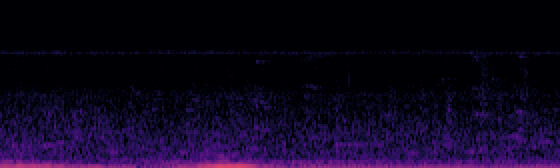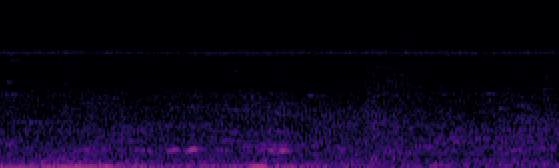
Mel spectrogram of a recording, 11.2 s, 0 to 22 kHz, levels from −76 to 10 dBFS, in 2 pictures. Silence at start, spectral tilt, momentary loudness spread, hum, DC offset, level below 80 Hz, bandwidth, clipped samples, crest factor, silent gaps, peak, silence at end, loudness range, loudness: 0 s; -5.5 dB/octave; 13 LU; none; under 0.1%; -42 dBFS; 15.5 kHz; under 0.1%; 16 dB; none; -24 dBFS; 0 s; 8 LU; -44 LUFS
